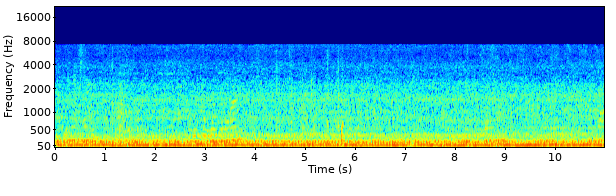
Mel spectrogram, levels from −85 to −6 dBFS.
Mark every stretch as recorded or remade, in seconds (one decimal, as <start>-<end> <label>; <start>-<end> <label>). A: 0.0-2.6 remade; 2.6-3.4 recorded; 3.4-3.8 remade; 3.8-5.9 recorded; 5.9-11.0 remade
